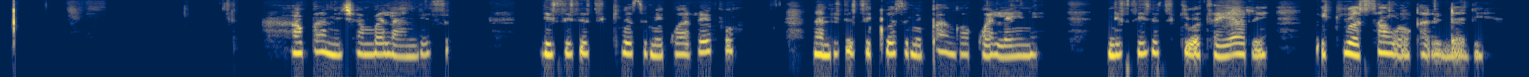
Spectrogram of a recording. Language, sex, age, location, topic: Swahili, female, 18-24, Nakuru, agriculture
